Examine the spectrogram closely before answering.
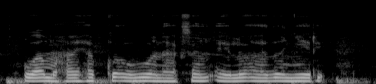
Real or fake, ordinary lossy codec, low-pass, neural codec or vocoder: real; none; 10.8 kHz; none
